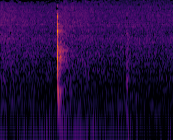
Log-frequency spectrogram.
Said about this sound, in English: I am clicking on somebody's question to answer.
